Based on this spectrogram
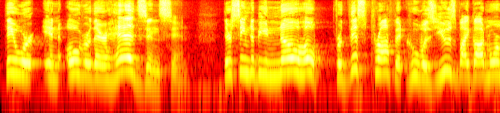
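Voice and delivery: the pastor building to a thundering point; full-force preaching. Acted. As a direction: preach it out with rising fire.

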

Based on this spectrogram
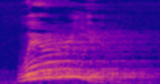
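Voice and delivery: sudden high wailing cry; loon wail. Retold or imitated. Preacher echoing the loon's plaintive plea, high wail. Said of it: "our plaintive plea".

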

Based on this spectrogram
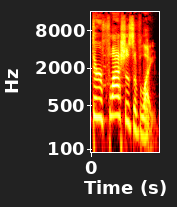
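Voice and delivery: high-pitched acted insistence; insistent protest. Telling doubting Gary about lights in the basement, insistent. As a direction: argue it to someone who doubts you.

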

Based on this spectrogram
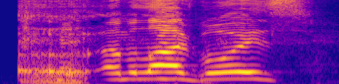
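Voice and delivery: loud, slow triumphant cheer. Real, not acted. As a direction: announce it like a victory. Triumphant after good results.

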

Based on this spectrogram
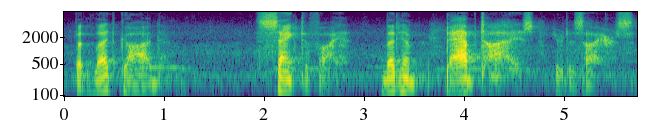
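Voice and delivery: slow, hushed whisper; slow tender whisper. Real, not acted. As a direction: let it fall to a whisper. Closing appeal, whispered.

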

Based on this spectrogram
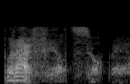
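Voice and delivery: hushed, quick, voiceless whimper; mock tearful regret. Peter mourning his failure, hushed and weepy. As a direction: whisper it as if weeping with shame.

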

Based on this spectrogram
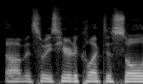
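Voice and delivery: ordinary delivery

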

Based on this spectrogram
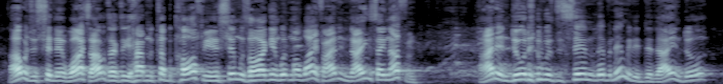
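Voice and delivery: loud, hammed-up defensive alibi; mock-innocent protest. Bystander claiming sin argued with his wife, comic defensive protest. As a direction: plead innocence loudly, playing it for laughs.

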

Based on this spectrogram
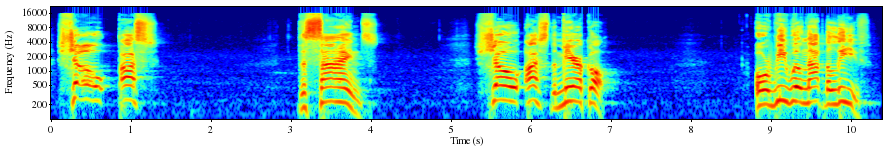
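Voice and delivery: high, loud, drawn-out demanding; insistent crowd demand. Retold or imitated. Acted crowd demanding signs of Jesus.

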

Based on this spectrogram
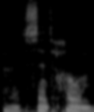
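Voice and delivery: hushed pastoral prayer; quiet prayer. Real, not acted. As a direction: pray gently to the congregation.

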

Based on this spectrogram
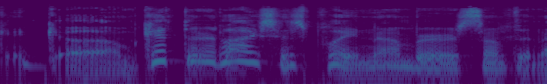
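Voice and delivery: high, soft bystander voice. Retold or imitated. Onlookers urging someone to get the plate number, high and soft. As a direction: lightly voice a worried onlooker. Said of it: "some people were like".

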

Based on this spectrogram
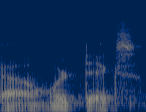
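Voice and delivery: hushed, slow whisper. Retold or imitated. Bruce admits their mistake in a slow whisper. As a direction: breathe it out in shame. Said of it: "And he's like".

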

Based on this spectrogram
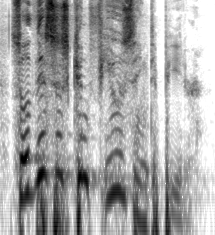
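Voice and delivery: breathy confidential whisper; whispered aside. Acted. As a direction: lean in and whisper it to the congregation. Pastor drops voice for emphasis.

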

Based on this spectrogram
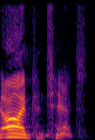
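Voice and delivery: mock tattoo motto, slow and firm; slow content declaration. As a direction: say it slowly like a proud motto.

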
